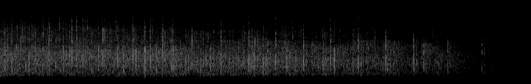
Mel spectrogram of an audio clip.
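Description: Audience applause, a steady wash of many hands clapping with dense overlapping claps that holds for several seconds, then thins out and fades as the clapping dies away.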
